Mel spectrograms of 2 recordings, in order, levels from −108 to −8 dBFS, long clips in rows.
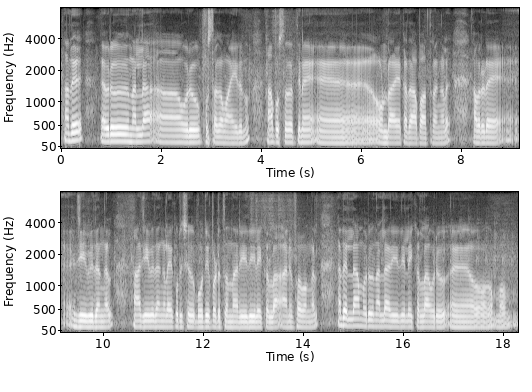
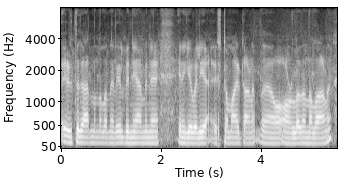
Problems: constant background noise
